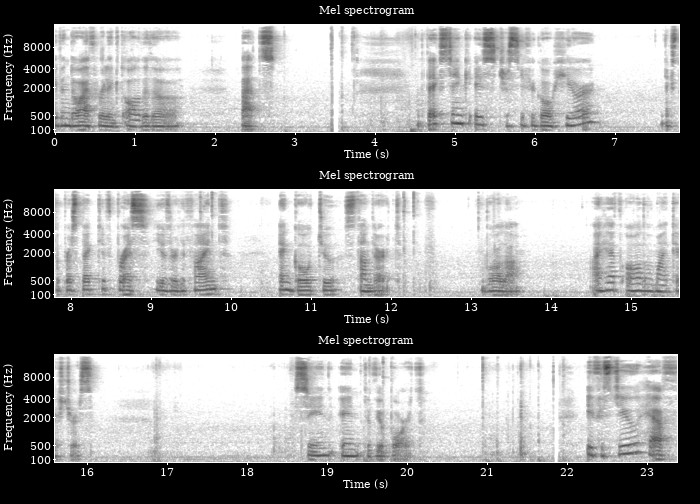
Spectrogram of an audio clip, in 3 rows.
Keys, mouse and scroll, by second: 3.5 ctrl+space, 12.3 click, 13.9 F4, 19.5 s, 19.7 click, 21.0 w.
